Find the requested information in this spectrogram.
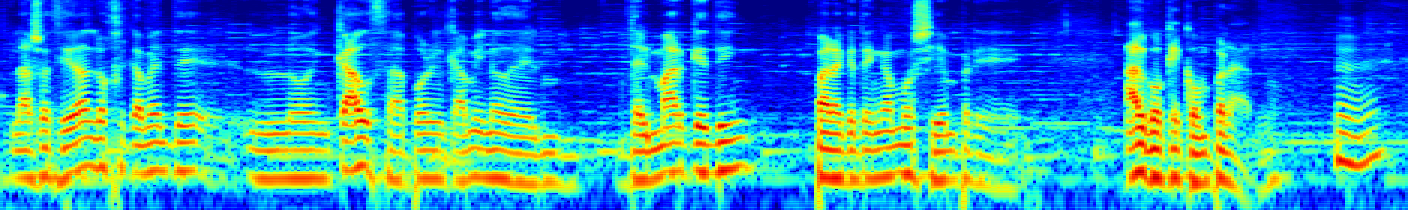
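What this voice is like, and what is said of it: Very deep, sepulchral voice. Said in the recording (Spanish): “tengo una voz de ultratumba”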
